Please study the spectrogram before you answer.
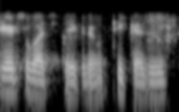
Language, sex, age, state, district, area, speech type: Punjabi, male, 30-45, Punjab, Mansa, urban, conversation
